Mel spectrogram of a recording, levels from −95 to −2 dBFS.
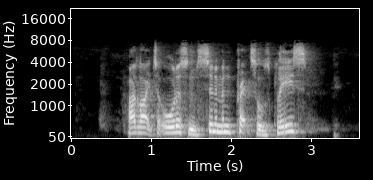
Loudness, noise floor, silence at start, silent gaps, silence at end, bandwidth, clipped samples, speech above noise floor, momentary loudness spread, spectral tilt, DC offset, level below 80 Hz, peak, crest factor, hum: -16 LUFS; -60 dBFS; 0.7 s; none; 0.65 s; 7.6 kHz; under 0.1%; 44 dB; 5 LU; -5 dB/octave; under 0.1%; -56 dBFS; -2 dBFS; 16 dB; none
